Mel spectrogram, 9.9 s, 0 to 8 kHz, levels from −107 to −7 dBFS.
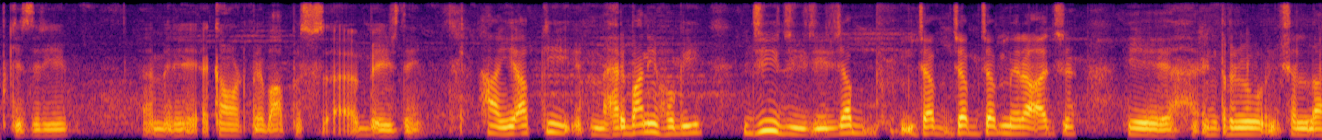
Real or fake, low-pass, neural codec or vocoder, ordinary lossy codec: fake; 7.2 kHz; vocoder, 44.1 kHz, 80 mel bands, Vocos; none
